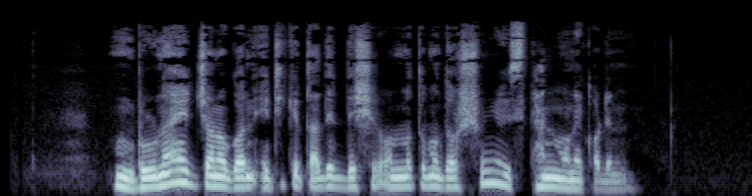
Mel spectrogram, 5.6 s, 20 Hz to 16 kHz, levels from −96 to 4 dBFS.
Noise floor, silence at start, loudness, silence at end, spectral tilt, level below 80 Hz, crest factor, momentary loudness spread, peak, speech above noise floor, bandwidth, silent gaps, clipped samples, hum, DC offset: -78 dBFS; 0.85 s; -19 LUFS; 0.95 s; -6.5 dB/octave; -64 dBFS; 16 dB; 11 LU; -4 dBFS; 59 dB; 11 kHz; none; under 0.1%; none; under 0.1%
